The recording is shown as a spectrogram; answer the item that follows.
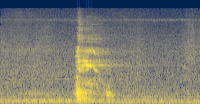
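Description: A single short cough about a second in, over a steady low hum.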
